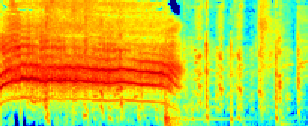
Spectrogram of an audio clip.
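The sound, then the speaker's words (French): A voice lets out a long, loud, strained scream in imitation of a woman in labor, holding steady for about two seconds before breaking off into short, choppy bursts like gasping laughter. “Quand tu vas accoucher, je ne pourrai pas entendre ton dos crier.”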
